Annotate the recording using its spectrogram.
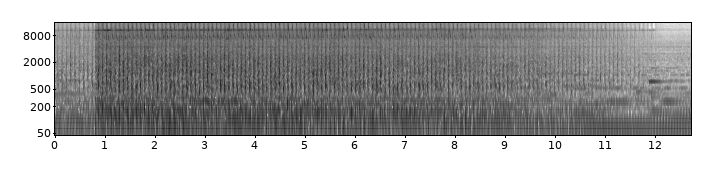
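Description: A loud, rapid rattling pulse comes in suddenly about a second in over a music soundtrack, then slowly fades toward the end.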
